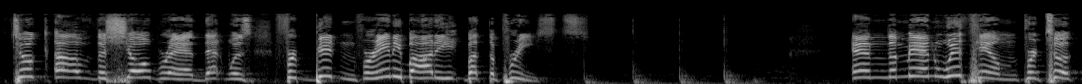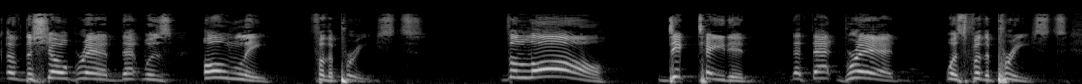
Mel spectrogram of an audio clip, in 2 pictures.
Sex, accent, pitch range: male, American, 240-290 Hz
